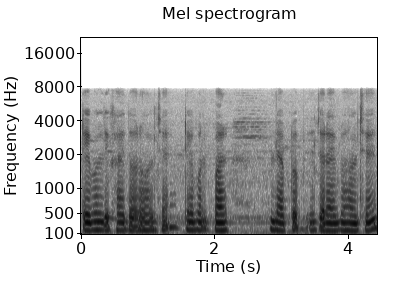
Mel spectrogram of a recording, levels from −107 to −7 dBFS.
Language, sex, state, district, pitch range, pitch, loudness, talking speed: Maithili, female, Bihar, Madhepura, 150-165 Hz, 160 Hz, -18 LUFS, 160 wpm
